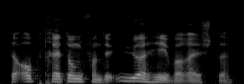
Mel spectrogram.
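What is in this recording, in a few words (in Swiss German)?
"abtrettung", Bas Rhin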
